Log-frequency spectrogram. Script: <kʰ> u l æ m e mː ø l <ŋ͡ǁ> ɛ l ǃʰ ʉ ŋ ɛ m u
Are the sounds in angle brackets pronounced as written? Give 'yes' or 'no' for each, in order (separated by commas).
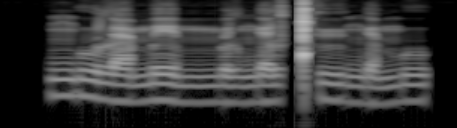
no, no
